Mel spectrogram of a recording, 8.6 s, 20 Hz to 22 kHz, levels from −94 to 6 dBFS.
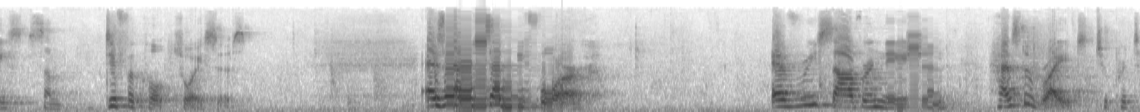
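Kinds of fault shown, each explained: Robotic sound from repeated short buffers: from 3.35 to 4.21 s and 6.66 to 7.06 s the sound turns into a rigid metallic buzz at 100 Hz, likely from 10 ms chunks repeated over about half, then most, of the audio. Unlike dropouts, it leaves no silence.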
